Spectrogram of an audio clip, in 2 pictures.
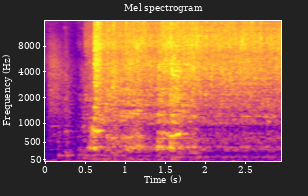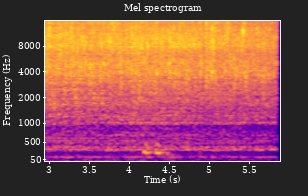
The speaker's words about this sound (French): Alors, reste de l'ancienne école, il y a des toilettes mini-portions, parce que c'était une école maternelle. La chasse d'eau fonctionne encore? Alors, j'avoue que j'ai pas essayé jusqu'à présent.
